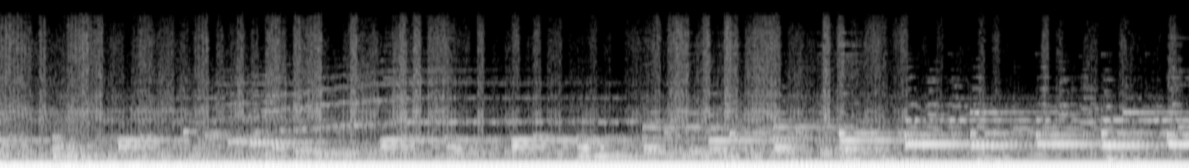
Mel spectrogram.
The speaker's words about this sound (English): It was a small, shiny object that glowed with an otherworldly light. They approached it with caution, wondering what it could be. Suddenly, the object began to vibrate and emit a strange hum.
